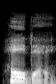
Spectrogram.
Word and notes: heyday: American English

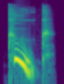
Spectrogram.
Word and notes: kook: British English

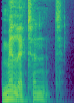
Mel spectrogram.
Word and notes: militant: British English

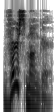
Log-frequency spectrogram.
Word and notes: versemonger: British English

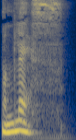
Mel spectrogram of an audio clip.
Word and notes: unless: British English

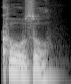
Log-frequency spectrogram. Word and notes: causal: British English

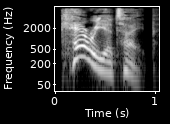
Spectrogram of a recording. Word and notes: karyotype: British English

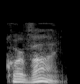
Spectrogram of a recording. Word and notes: corvine: British English

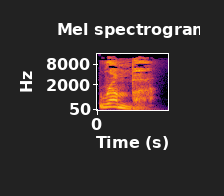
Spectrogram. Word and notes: rumba: British English

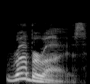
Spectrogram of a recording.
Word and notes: rubberize: British English

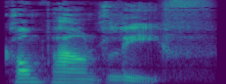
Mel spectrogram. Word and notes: compound leaf: British English

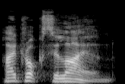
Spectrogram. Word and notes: hydroxyl ion: British English

